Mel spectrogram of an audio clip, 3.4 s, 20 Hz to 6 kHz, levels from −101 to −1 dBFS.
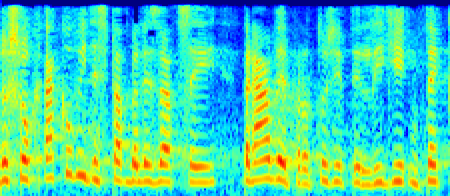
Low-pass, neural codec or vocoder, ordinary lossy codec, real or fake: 5.4 kHz; codec, 16 kHz, 0.8 kbps, ZipCodec; MP3, 32 kbps; fake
